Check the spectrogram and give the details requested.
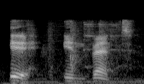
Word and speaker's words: invent: Okay, but the I in this word is going to have a short I sound. So instead of saying invent, we want to say invent.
